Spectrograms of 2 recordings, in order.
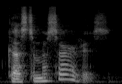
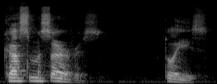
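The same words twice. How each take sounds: First: Said in the usual way. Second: Louder, then a dropped please; insistent repeat. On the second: Retold or imitated. Caller repeating to phone menu, insistent. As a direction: say it firmly for the machine.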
